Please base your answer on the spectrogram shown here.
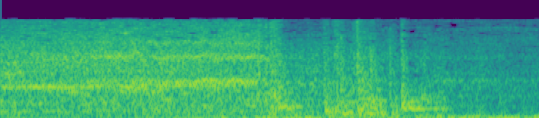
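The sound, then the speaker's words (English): A car whose brakes don't work skids with a loud, sustained tire squeal that wavers in pitch over a roaring engine as a truck comes the other way, followed by a few rough scraping bursts near the end. No one speaks. “It's just the brakes don't work, and a truck is coming the other way, and is it just the car, or is it the ghost?”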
